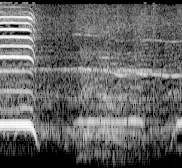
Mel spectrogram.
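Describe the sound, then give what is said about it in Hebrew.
An audience at a live broadcast event with artists performing for children cheers and whoops in a steady, moderately loud wash of crowd noise, with excited voices rising and falling through it after a brief sustained high tone at the start. “איפה מחיאות הכפיים של כולם, רבותיי?”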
